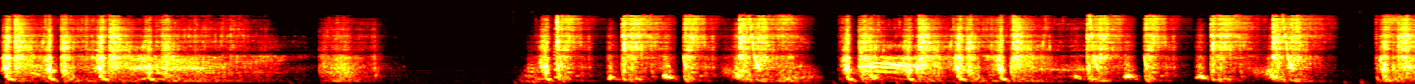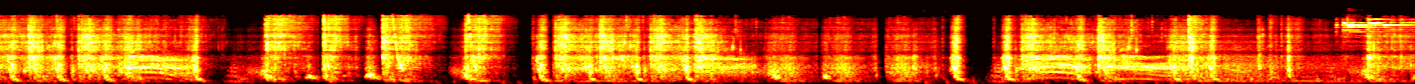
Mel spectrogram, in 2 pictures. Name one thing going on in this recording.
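Punches and heavy thuds from a fighting game play through a small speaker.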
